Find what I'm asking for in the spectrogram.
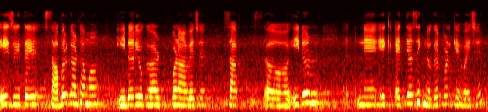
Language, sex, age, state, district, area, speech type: Gujarati, female, 30-45, Gujarat, Valsad, rural, spontaneous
